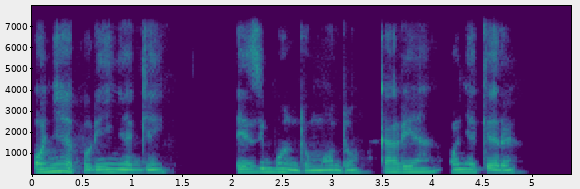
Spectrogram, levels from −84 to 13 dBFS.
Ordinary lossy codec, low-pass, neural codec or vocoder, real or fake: none; 7.2 kHz; codec, 16 kHz, 4 kbps, X-Codec, HuBERT features, trained on general audio; fake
